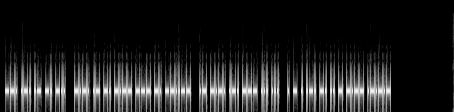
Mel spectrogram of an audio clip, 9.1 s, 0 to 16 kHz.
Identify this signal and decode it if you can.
Morse code, heard as a keyed tone, about 44 wpm, 700 Hz. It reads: GRAND CANYON, ACROSS ETERNITY.
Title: A Sound Of Thunder 45wpm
